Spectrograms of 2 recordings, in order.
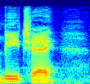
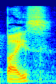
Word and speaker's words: Bice: Unless people are just bamboozling me, they tell me it's pronounced Bice, but it's... – How do you say it? Well, how is it written? – Like Bice, as in Beau Bice.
